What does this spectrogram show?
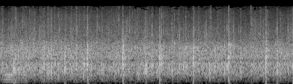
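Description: A room full of people applauds steadily, dense overlapping hand claps forming a loud, continuous wash of sound with no talking over it.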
